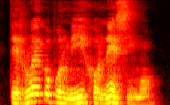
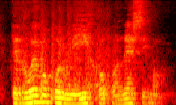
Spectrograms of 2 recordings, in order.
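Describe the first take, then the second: Both takes have the same delivery.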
